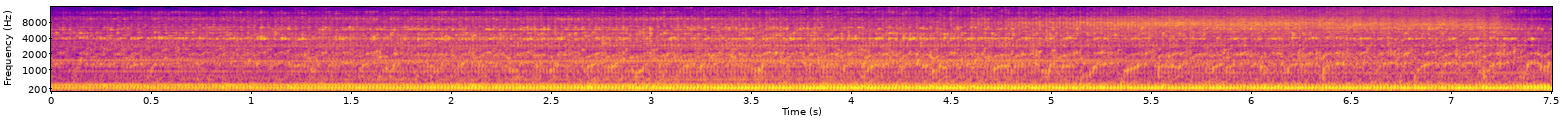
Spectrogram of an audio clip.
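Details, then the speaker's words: Marvac GA-271A AC vacuum pump, split-phase AC induction motor, after freeing seized armature shaft, likely unused 30 years: steady motor drone with even buzzing pulse and airy hiss; runs smoothly, motor heats quickly, good suction. "And that's what it sounds like. It's drawing in air here, or sucking in air here and blowing it out here."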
